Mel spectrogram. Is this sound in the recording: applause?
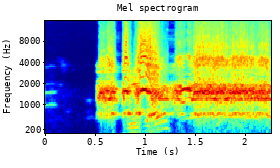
no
